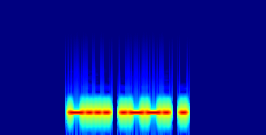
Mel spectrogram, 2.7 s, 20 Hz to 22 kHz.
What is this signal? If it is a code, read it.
Morse code, heard as a keyed tone, about 28 wpm, 700 Hz. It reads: BPE
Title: USA Call Sign Postfixes - 3 Letters 28wpm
